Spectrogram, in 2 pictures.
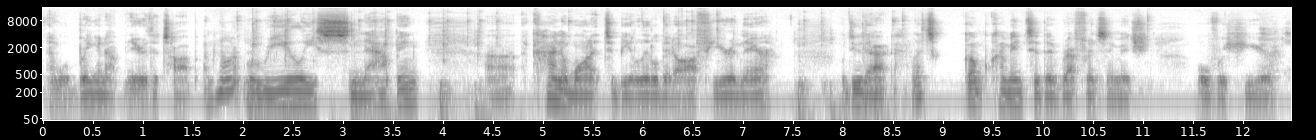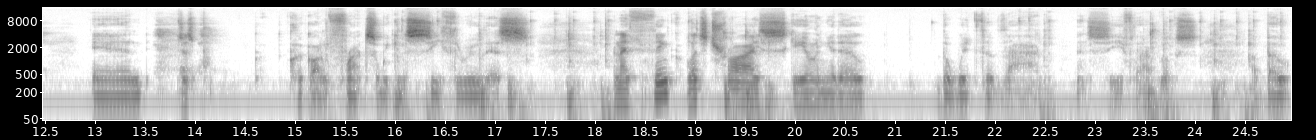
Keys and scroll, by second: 8.2 Tab, 16.8 Tab, 17.1 a, 19.3 s, 19.5 x, 23.6 alt+a.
